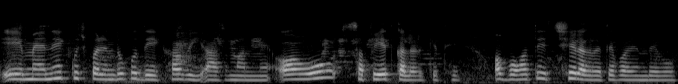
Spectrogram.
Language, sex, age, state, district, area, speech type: Urdu, female, 18-30, Uttar Pradesh, Lucknow, rural, spontaneous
